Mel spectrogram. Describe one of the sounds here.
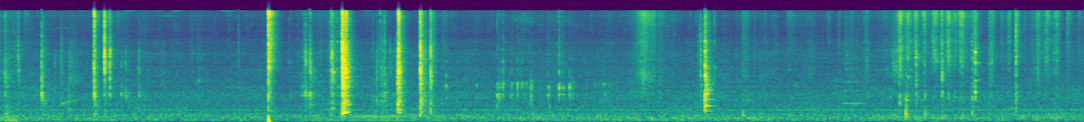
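Plastic parts click and clatter as they are handled.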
